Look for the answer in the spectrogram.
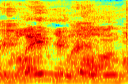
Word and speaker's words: Lei Wulong: if Lei Wulong used guns and went kind of rogue. – You said it right. Lei Wulong can use guns.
